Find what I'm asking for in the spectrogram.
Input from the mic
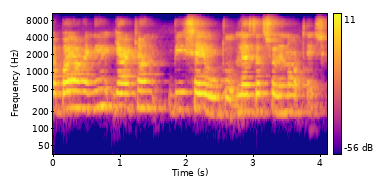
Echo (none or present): none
